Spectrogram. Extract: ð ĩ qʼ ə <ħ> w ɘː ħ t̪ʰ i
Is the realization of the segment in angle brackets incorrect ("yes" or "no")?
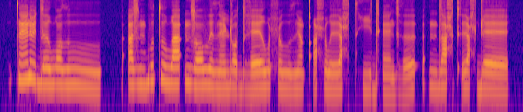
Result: no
